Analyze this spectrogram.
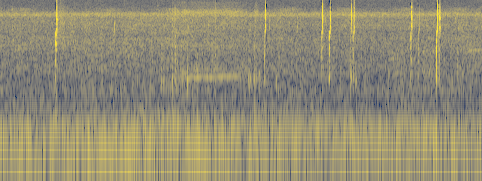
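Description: A steady low hum with about eight sharp clicks scattered through it, bunched toward the second half.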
